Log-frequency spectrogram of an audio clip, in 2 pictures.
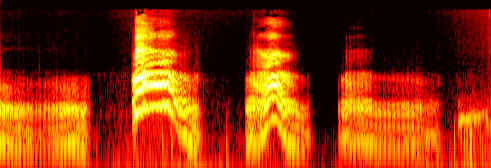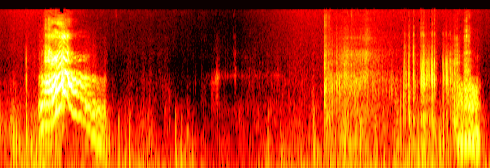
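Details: Husky puppies, four together, mix low buzzy growling grumbles with loud, sharp yelps that rise and fall, then rustling and scratchy noises at the end.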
